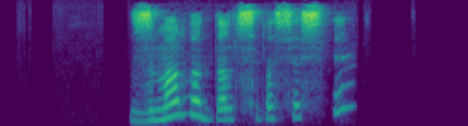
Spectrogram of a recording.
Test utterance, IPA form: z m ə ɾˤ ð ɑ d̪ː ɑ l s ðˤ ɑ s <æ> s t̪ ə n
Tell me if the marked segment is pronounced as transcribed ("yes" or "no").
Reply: yes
